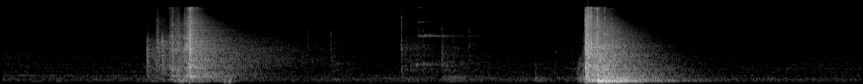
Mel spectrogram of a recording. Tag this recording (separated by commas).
Door, home sounds, Slam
